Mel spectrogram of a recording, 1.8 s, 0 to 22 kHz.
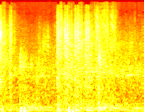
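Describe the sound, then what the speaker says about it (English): A conversion beam fires in the Dawn of War 2 strategy game during an Ordo Malleus versus Orks match, producing a few heavy, booming blasts over a dense low rumble of battle. "a conversion beam is getting shots in"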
